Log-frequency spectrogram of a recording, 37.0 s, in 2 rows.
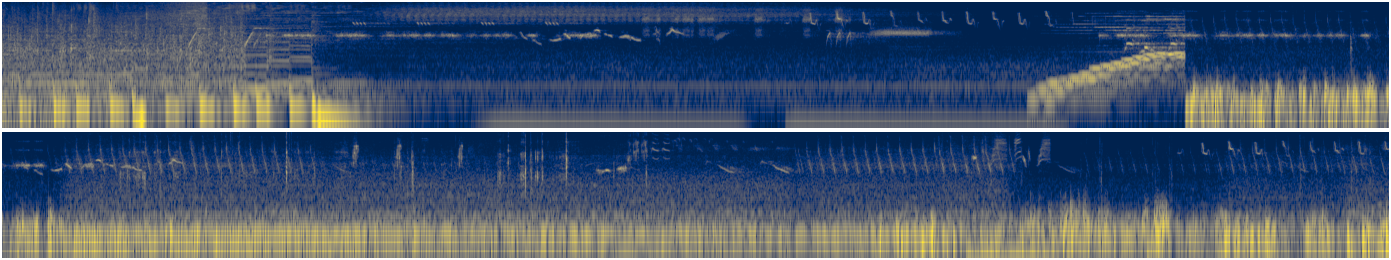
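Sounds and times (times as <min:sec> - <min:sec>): birds chirping and trilling: 0:02.5 - 0:14.1, 0:15.8 - 0:36.9
steady low rumble: 0:15.9 - 0:36.9.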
